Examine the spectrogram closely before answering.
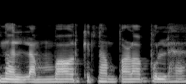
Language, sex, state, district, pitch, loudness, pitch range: Hindi, male, Uttar Pradesh, Jyotiba Phule Nagar, 120 Hz, -18 LUFS, 120-125 Hz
